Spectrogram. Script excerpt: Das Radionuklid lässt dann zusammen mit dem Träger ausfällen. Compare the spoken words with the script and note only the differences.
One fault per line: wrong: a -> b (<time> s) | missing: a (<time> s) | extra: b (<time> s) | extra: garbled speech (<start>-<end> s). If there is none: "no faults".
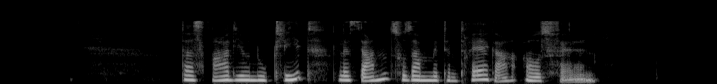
no faults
